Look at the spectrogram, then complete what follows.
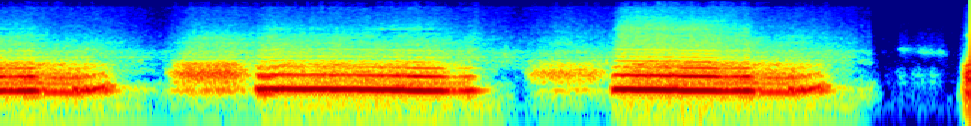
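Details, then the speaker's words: Steady, low musical whistling through each breath out: a wheeze from narrowed airways, played as an example abnormal breath sound while auscultating a male patient's back in eight spots in a nursing lung-sounds lesson. "some abnormal breath sounds that I'm listening for are crackles which sound like this aise which sounds like this"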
